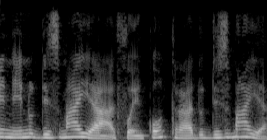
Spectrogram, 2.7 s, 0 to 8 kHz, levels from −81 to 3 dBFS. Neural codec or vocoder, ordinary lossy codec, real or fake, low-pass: none; Opus, 64 kbps; real; 7.2 kHz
